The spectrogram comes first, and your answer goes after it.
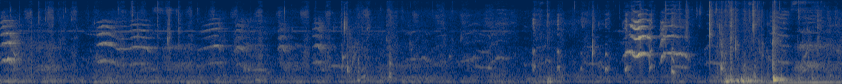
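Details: Beagle puppy learning to swim, whining in many short, high, rising-and-falling whimpers that come in quick bursts, growing louder and more insistent toward the end, followed by rough splashing and rumbling noise.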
